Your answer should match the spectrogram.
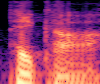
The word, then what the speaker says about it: Pekah: Pekahiah is killed by Pekah, or Pekah, if you want to pronounce it correctly.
